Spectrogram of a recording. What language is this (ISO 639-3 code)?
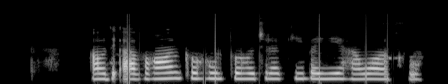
pus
